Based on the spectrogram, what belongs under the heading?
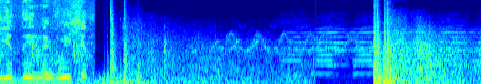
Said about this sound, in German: Am Wochenende waren wieder einmal Explosionen in Kiew und in vielen anderen Städten der Ukraine zu hören. Bei russischen Luftangriffen wurde auch die Energieinfrastruktur getroffen.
